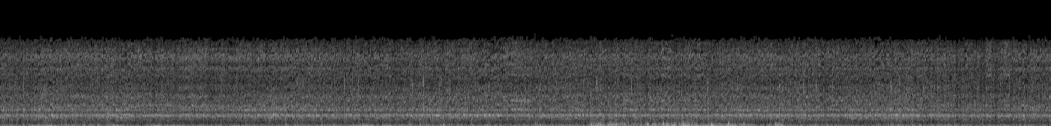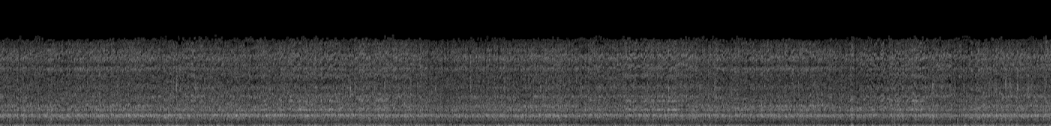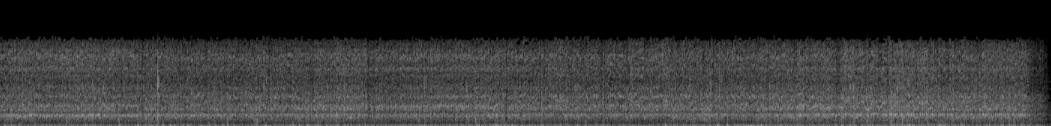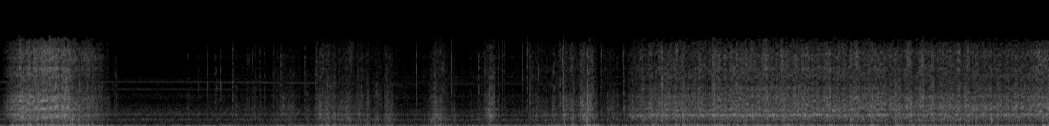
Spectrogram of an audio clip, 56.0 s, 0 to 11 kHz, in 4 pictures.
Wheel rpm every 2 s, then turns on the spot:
230, 220, 220, 220, 210, 210, 230, 220, 220, 220, 230, 220, 220, 230, 230, 220, 220, 220, 210, 230, 200, 80, 0, 20, 20, 70, 110, 100.
46-48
